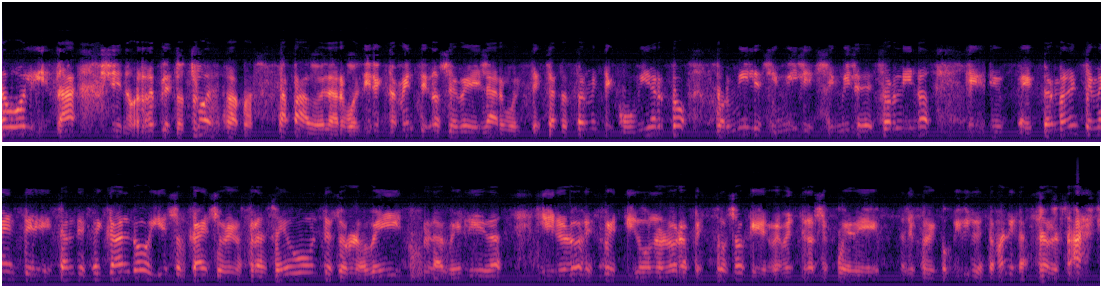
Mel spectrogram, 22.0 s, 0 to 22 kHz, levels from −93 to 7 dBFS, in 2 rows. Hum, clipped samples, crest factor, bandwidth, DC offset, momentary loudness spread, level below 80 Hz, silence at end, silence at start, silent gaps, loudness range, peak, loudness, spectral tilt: 50 Hz at -70 dBFS; under 0.1%; 22 dB; 7.2 kHz; under 0.1%; 10 LU; -72 dBFS; 0 s; 0 s; none; 5 LU; -4 dBFS; -25 LUFS; -1 dB/octave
